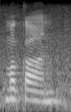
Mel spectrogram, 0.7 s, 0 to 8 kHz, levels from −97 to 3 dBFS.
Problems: none marked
